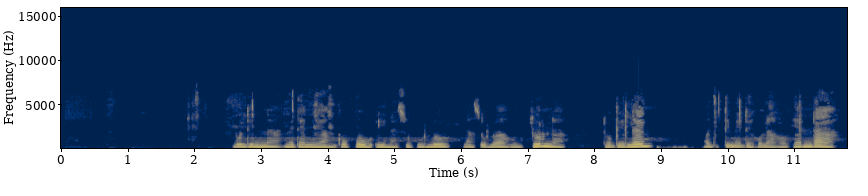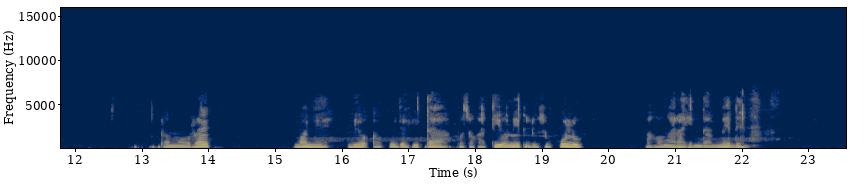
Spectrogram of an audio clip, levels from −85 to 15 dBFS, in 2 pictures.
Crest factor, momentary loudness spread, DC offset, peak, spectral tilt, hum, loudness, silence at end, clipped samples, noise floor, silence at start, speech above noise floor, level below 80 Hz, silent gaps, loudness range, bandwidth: 18 dB; 13 LU; under 0.1%; 0 dBFS; -8.5 dB/octave; none; -17 LUFS; 1.45 s; under 0.1%; -80 dBFS; 2.6 s; 64 dB; -60 dBFS; none; 6 LU; 6.6 kHz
